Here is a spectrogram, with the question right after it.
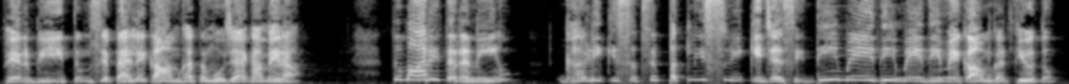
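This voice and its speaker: A woman's voice: high-pitched, big pitch swings, moderate pace. A woman voicing a brash, boastful, impatient young daughter-in-law in a children's cartoon story. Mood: irritated. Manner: teasing, bragging, impatient. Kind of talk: children's animated moral story.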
